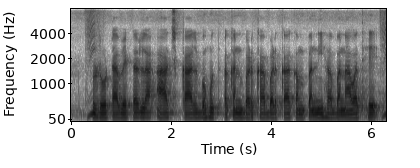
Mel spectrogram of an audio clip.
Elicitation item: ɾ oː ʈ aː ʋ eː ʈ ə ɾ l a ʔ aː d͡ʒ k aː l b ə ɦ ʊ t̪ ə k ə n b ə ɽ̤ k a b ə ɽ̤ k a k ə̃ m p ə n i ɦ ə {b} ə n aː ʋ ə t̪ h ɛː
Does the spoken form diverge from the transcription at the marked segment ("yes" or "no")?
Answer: no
